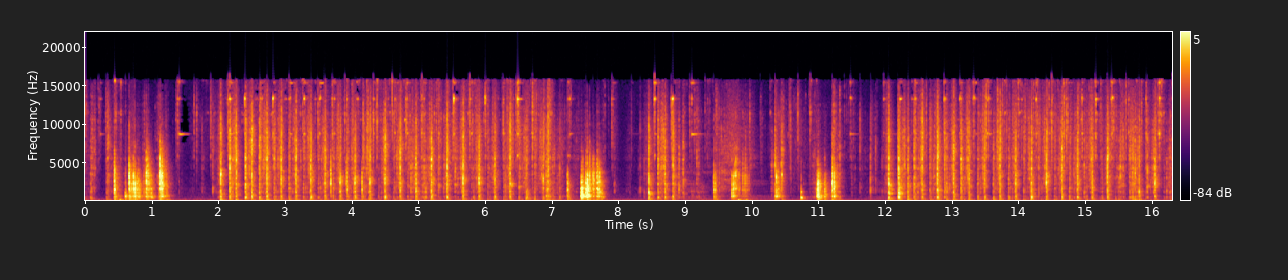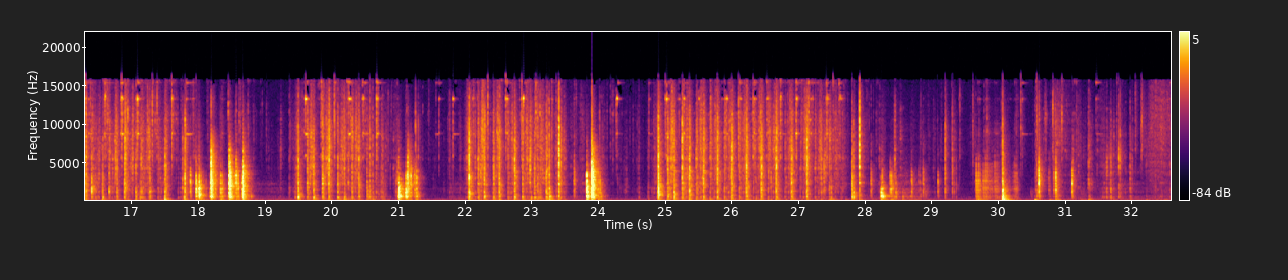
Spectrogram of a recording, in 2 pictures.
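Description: A deck of Kipper fortune-telling cards being shuffled by hand: a steady run of quick papery clicks and riffles, broken by short pauses and a few louder snaps.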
